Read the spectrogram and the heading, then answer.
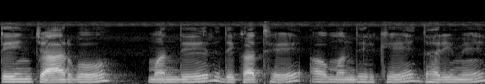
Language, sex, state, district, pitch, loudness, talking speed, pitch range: Chhattisgarhi, male, Chhattisgarh, Raigarh, 115 Hz, -21 LUFS, 135 wpm, 110-125 Hz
